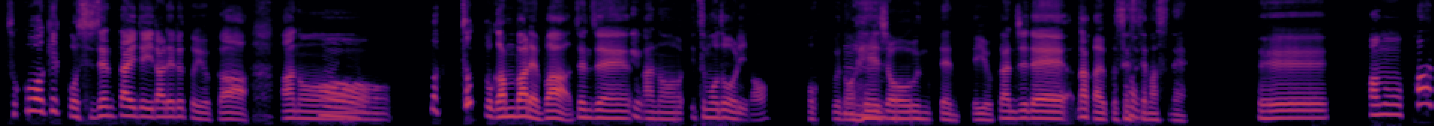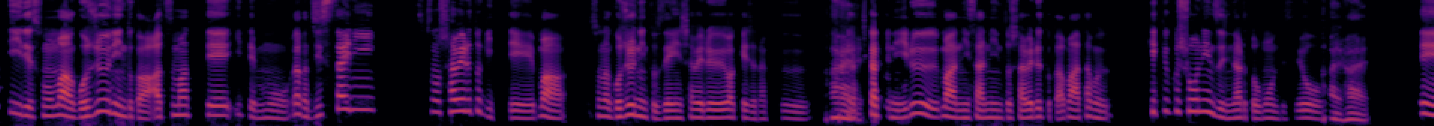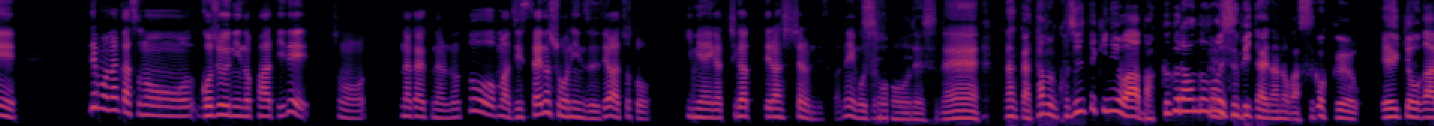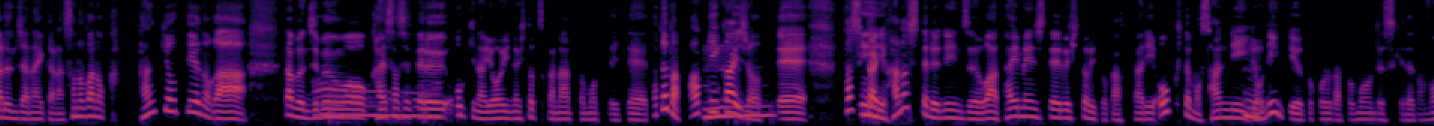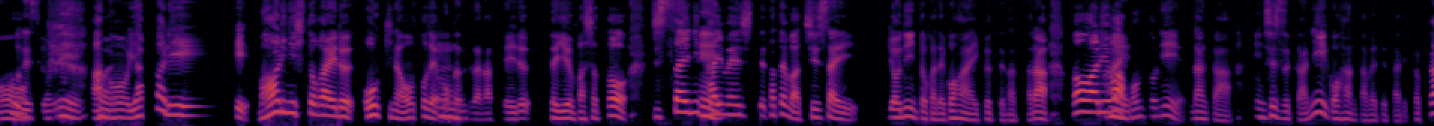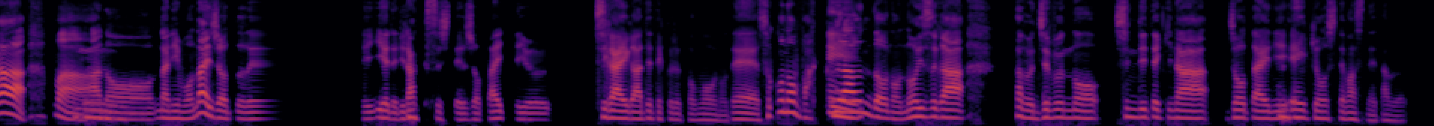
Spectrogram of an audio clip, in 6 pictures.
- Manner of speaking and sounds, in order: alarm; distorted speech; in English: "バックグラウンドノイズ"; drawn out: "ああ"; static; in English: "バックグラウンド"; in English: "ノイズ"
- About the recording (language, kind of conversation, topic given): Japanese, advice, 友人のパーティーにいると居心地が悪いのですが、どうすればいいですか？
